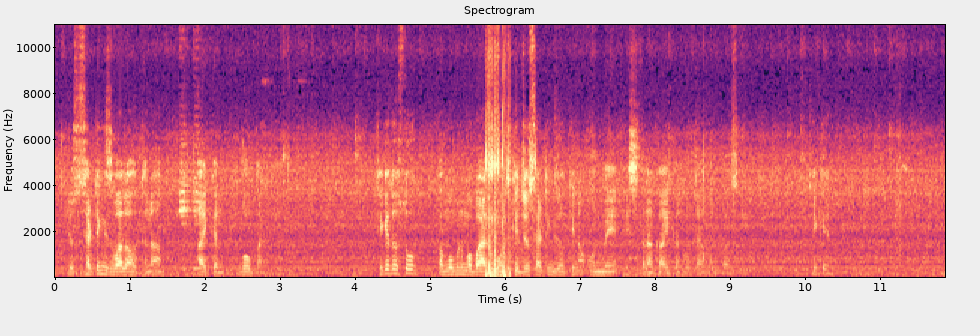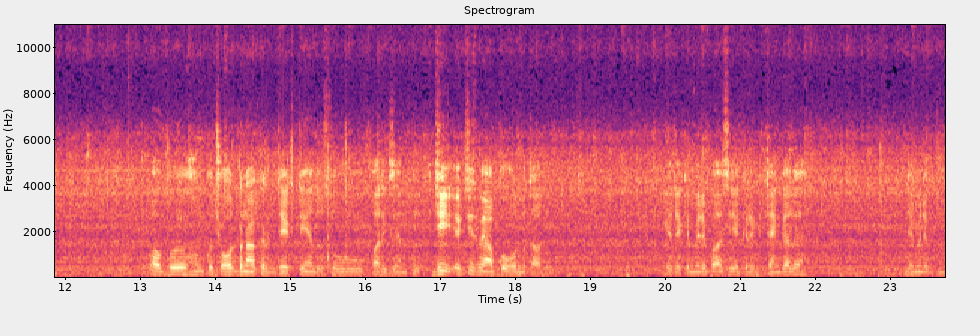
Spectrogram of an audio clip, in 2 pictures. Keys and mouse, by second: 6.3-7.5 alt+shift+drag, 13.2 right click, 16.5-19.0 drag.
